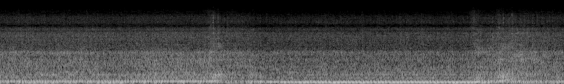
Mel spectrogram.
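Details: 1984 Ford Mustang GT350 just after a starter replacement, first start with choke on: steady warm-up idle with a low, even rumble that dips briefly then recovers; nothing abnormal here, though the owner then notes an audible leak from the head.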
